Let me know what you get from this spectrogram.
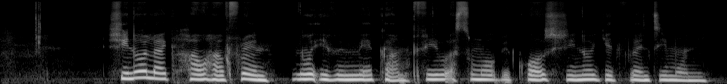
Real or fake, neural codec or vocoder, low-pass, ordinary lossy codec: fake; autoencoder, 48 kHz, 128 numbers a frame, DAC-VAE, trained on Japanese speech; none; none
